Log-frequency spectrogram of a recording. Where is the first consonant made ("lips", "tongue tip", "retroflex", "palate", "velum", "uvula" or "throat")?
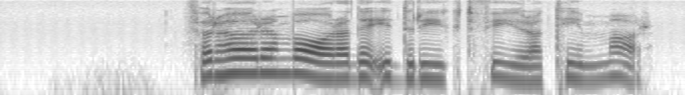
lips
